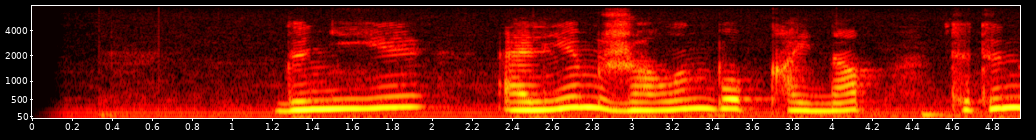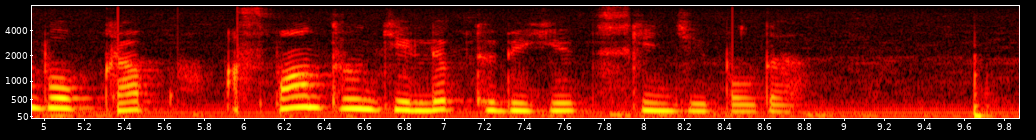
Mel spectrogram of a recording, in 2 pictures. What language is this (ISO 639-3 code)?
kaz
